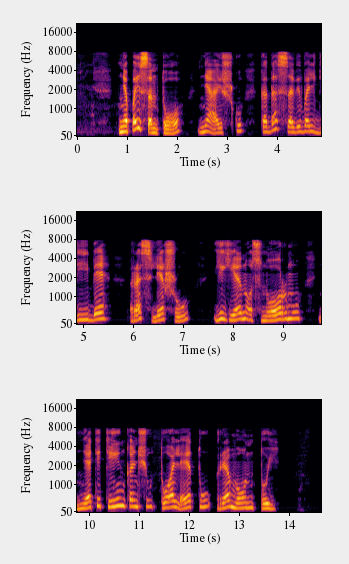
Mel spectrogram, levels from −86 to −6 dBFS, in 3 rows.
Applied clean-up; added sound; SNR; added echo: none; none; none; none.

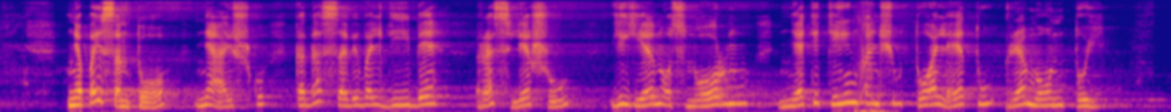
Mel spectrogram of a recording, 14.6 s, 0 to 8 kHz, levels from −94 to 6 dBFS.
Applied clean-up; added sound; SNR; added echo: none; Zipper (clothing); 12 dB; reverberation time 1.6 s.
